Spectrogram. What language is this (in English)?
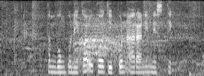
Javanese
